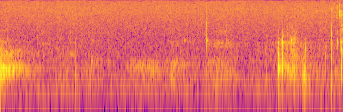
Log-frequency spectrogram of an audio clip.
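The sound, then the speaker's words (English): Quiet mouth sounds of someone sipping coffee: soft slurps and a small swallow, with a sharper smack near the end, and no talking. “Fill it with your favorite liquid. I like coffee. And join me now for the unparalleled pleasure, the dopamine hit of the day, the thing that makes everything better the simultaneous sip.”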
